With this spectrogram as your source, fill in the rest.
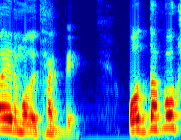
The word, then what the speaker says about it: অধ্যাপক: অ এর মত থাকবে অধ্যাপক শব্দটি উচ্চারণ হয় কি অধ্যাপক শব্দের অধ্যাপক শব্দ দেখো অধ্যাপক শব্দের অ আছে না এই অ কিন্তু ও এর মত হয়ে যায় তার মানে এটা অবশ্যই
